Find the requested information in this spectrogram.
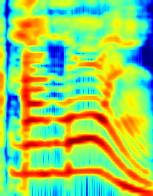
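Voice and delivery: high, sharp scream. A narrator's reading. Steve screams back at Henry over the presents. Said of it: "screamed Steve".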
